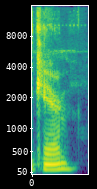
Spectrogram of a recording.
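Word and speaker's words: cairn: Presenting a personalized Am I pronouncing that right? Is it really Karen? Yeah. Yeah.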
